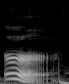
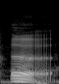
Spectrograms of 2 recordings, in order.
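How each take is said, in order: First: A curled R sound in an American accent. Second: A flat R sound in a British accent. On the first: "the American R sound, which is er" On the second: "The British English R sound is more flat"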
